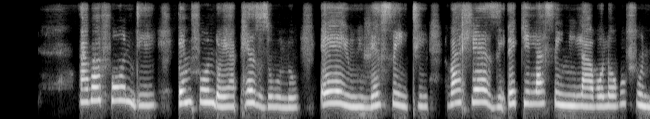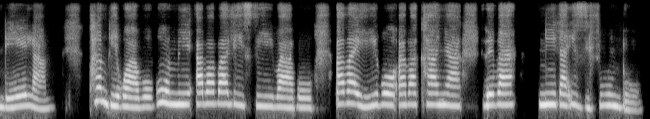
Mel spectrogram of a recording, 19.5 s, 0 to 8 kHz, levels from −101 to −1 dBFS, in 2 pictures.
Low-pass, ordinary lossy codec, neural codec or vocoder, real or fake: 7.2 kHz; Opus, 64 kbps; codec, 32 kHz, 1.9 kbps, SNAC; fake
